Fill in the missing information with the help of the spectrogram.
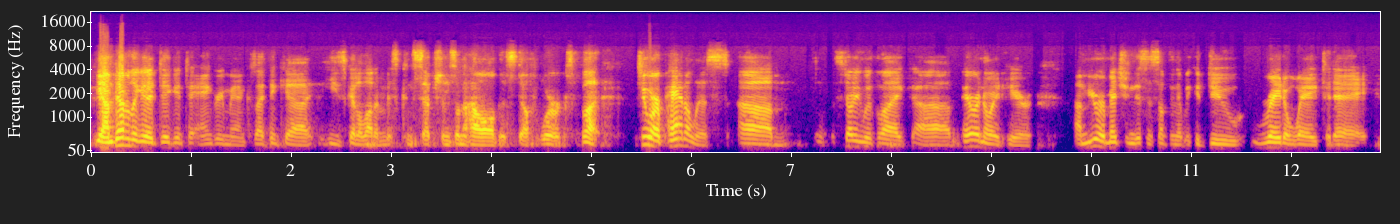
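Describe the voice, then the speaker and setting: A man's voice: sing-song, fast talker, no room sound. A man asking long, rambling questions on a casual online panel, through a headset on a weak connection that makes his voice thin and tinny, as if in a tin can. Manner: long rambling questions full of ums and uhs. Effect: thin tinny sound with no bass, like a tin can. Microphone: headset over a weak internet link. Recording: tinny lo-fi online call line.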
